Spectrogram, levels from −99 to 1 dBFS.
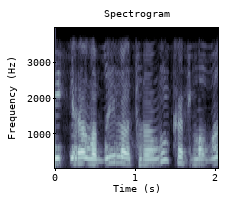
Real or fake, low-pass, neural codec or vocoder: fake; 3.6 kHz; codec, 44.1 kHz, 1.7 kbps, Pupu-Codec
